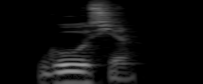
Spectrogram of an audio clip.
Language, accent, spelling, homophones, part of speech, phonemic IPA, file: French, France, gaussien, gaussiens, adjective, /ɡo.sjɛ̃/, LL-Q150 (fra)-gaussien.wav
- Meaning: Gaussian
